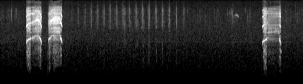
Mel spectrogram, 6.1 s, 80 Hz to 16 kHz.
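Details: Osprey at a nest in Finland, August 2021, begging for fish. Two harsh screeches in quick succession, then a series of faint soft ticks, and another rasping call near the end.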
